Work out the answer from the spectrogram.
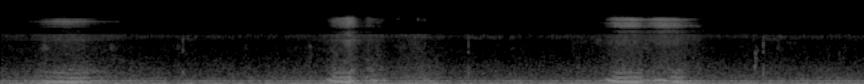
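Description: Soft, rhythmic rattling breaths under steady room hum, about every four seconds; quiet snoring.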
